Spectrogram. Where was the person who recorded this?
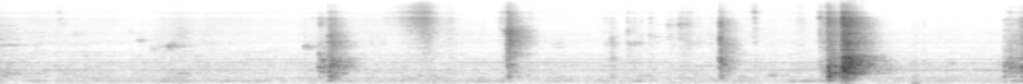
in a restroom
